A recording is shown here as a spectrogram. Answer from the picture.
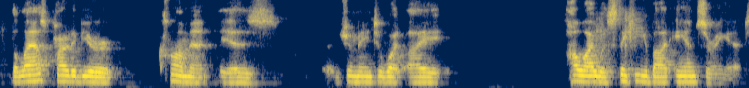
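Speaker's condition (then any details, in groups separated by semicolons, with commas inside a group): No condition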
